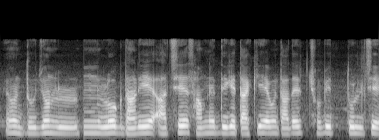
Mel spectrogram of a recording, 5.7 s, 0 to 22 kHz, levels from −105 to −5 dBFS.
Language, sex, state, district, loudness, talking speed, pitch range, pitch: Bengali, male, West Bengal, Dakshin Dinajpur, -19 LUFS, 160 wpm, 135-145 Hz, 140 Hz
